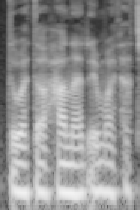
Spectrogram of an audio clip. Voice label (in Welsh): "hanner", Welsh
